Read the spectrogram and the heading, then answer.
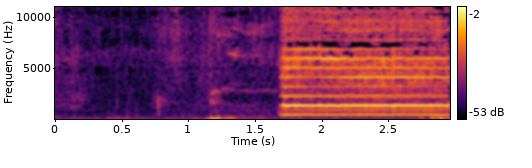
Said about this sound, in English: Let's give him a call here. Check in on a Saturday. Just checking in. You think I'll answer? Down that ringing. It's ringing.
